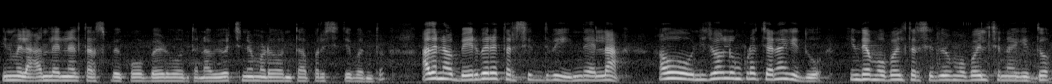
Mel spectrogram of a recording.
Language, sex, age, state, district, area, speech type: Kannada, female, 60+, Karnataka, Chitradurga, rural, spontaneous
